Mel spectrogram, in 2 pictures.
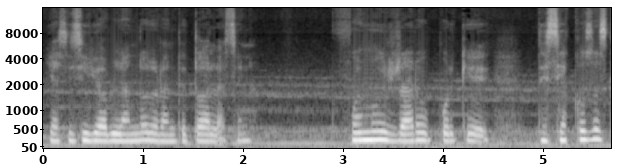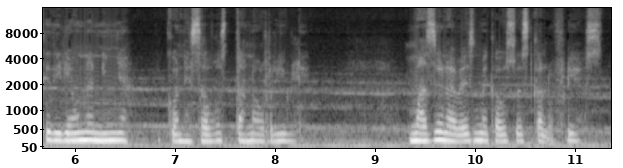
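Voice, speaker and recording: A young woman playing a blind caller recounting a scare in a soft, earnest, confiding way. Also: medium pitch, natural voice. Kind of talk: radio drama narration.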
